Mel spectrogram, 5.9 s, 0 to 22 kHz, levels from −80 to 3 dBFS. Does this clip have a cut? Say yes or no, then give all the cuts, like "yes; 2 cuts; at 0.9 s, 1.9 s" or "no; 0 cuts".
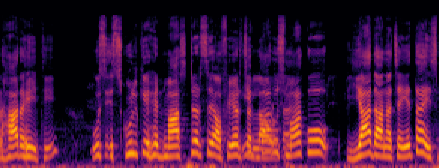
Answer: yes; 1 cut; at 3.5 s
